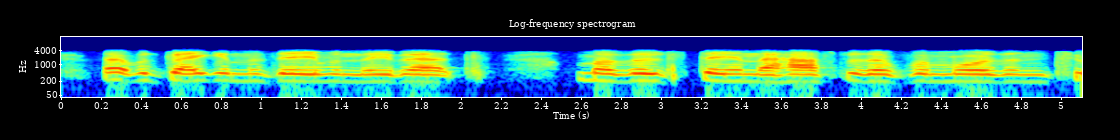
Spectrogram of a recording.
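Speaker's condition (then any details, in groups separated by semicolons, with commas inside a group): Cerebral palsy; not breathing at birth, affects motor control; speech disability, had speech therapy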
